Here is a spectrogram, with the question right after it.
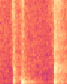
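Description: A customer's roughly one-year-old leather baseball glove, in for a retouch, is tapped three times, giving short, sharp taps with little ring. The glove is stiff and hard, made from stiff leather, and its sound differs sharply from a soft, supple Kubota glove.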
